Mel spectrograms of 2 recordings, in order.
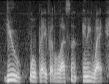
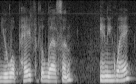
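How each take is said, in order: First: Firm stress on "You", falling to the end. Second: Said in the usual way. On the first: Retold or imitated. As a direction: lean on "You", then let "anyway" drop. Parent restates the rule, shifting emphasis.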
